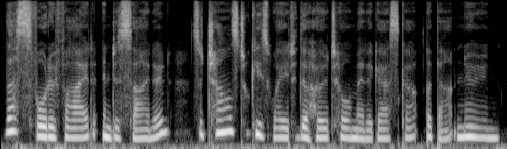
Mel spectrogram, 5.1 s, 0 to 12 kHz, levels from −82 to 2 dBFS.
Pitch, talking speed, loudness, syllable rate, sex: 195 Hz, 175 wpm, -18 LUFS, 5.4 syllables/s, female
